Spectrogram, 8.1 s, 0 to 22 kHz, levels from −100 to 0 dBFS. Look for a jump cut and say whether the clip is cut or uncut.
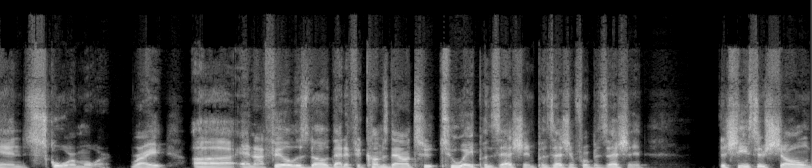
uncut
